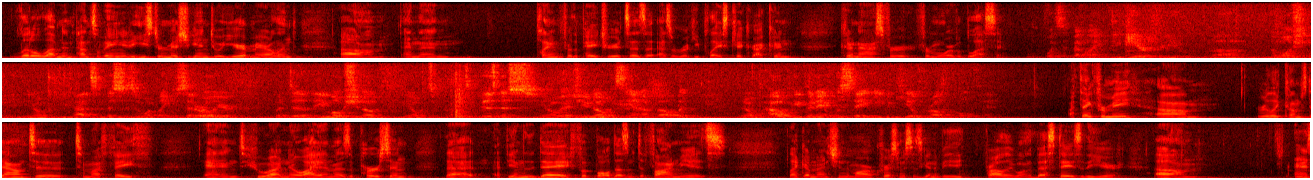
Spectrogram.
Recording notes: postgame press conference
